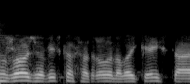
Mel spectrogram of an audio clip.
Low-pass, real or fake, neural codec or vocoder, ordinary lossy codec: 7.2 kHz; fake; codec, 44.1 kHz, 7.8 kbps, DAC; Opus, 24 kbps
